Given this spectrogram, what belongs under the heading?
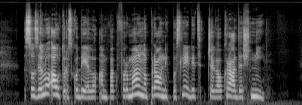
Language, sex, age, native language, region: Slovenian, female, 18-29, Slovenian, Carinthia region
